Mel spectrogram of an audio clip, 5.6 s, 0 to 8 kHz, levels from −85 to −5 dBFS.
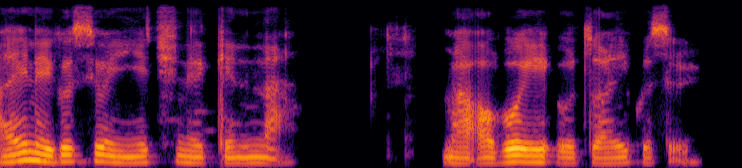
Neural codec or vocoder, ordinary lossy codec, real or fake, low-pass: codec, 44.1 kHz, 7.8 kbps, DAC; Opus, 64 kbps; fake; 7.2 kHz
